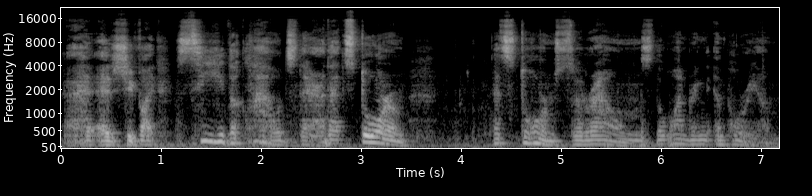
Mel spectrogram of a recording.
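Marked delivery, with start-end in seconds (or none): 1.1-7.1 put-on old hag. Hag points out storm.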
